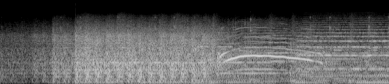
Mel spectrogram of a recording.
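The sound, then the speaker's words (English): Gunfire and a helicopter missile strike on guards in a James Bond action scene: loud rapid rattling bursts surge in after half a second and continue, joined midway by a whining whistle that bends in pitch. “Tiffany gawks as three guards approach. A chopper fires a missile and knocks them down.”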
